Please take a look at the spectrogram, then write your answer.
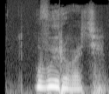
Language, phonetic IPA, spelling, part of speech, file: Russian, [ˈvɨrvətʲ], вырвать, verb, Ru-вырвать.ogg
- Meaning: 1. to pull out 2. to tear out 3. to snatch out (from someone's hands) 4. to pull up (a plant) 5. to eradicate, to extirpate, to root out 6. to extort, to wring, to wrest 7. to vomit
